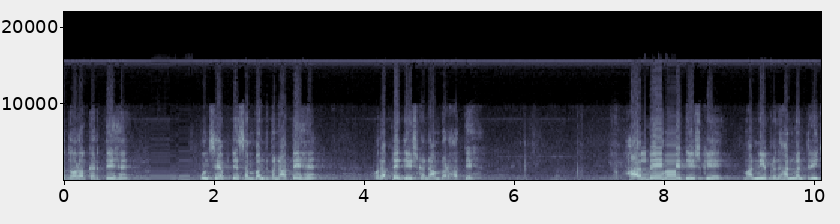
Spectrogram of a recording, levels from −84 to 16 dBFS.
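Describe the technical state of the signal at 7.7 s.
At 7.7 s the signal carries robotic sound from repeated short buffers, running from 7.67 to 8.18 s. Most of that stretch is a 10 ms slice replayed over and over, likely because new audio arrived too late, so a rigid 100 Hz buzz is imposed on the sound. Unlike distortion or a dropout, the sound keeps its rough outline beneath that fixed metallic tone.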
